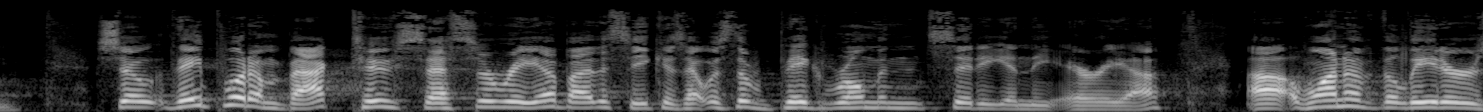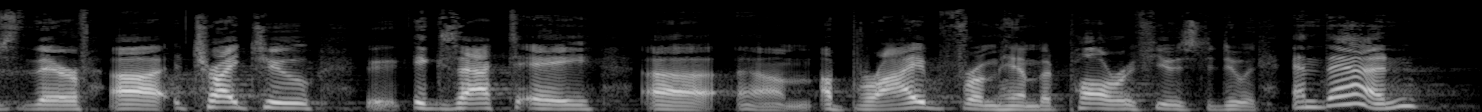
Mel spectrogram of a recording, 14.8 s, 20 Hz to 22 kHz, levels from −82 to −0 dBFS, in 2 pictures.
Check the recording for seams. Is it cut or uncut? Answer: cut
